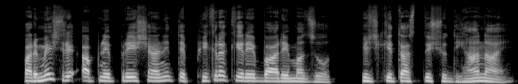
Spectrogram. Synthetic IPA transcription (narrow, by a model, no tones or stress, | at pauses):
pɐɾmeːʃɾeʔɐpñepɾeːʃaːɽ̃it̪epʰɪkɾkeːɾebaːɾemãzoːt̪̚kɪd͡ʒkit̪ɐst̪ɪʃud̪ʱjaːnaːeː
